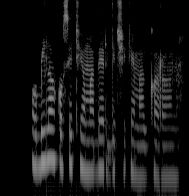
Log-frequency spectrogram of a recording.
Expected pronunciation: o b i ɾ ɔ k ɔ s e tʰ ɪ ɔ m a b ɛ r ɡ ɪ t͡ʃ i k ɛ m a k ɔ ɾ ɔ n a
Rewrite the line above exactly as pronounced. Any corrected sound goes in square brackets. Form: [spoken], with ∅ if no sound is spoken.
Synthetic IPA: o b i [l] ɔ k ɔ s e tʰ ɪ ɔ m a b ɛ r ɡ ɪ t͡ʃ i k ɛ m a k ɔ ɾ ɔ n a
